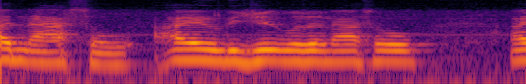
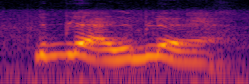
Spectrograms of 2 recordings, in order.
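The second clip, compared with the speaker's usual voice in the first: put-on vampire accent; 5 semitones higher than usual. Speaker riffing on accents with another speaker, Dracula accent. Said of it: "It's fucking Dracula".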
